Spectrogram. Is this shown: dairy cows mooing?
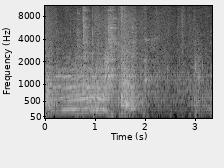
yes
